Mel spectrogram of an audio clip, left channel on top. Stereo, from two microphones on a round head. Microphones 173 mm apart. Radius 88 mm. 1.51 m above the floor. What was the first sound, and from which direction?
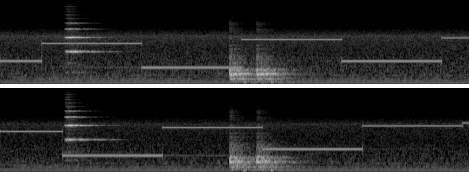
A violin, 35° right (ahead or behind).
